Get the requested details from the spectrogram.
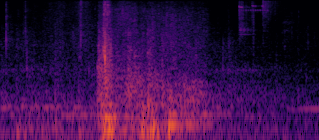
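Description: A wooden crate lid is pushed open with a thud.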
